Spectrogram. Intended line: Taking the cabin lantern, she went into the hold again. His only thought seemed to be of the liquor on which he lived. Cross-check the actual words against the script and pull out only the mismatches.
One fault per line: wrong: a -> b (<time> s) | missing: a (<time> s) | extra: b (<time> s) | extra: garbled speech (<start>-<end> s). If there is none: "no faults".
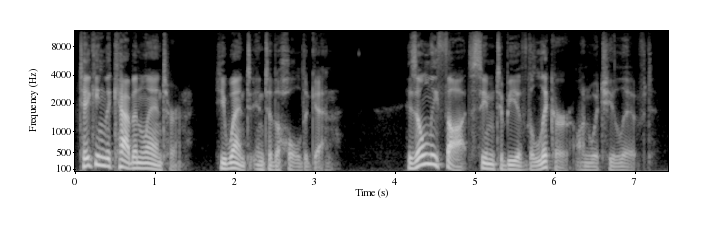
wrong: she -> he (1.7 s)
